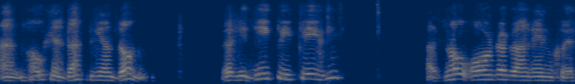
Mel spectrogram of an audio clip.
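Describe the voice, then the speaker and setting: A man talks at a very slow pace with long, frequent pauses. His voice is fairly high, with lively intonation. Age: 80s+. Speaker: elder statesman. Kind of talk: speech.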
